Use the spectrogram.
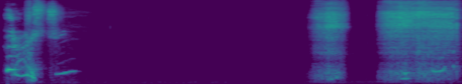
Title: Violent hayfever sneezes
